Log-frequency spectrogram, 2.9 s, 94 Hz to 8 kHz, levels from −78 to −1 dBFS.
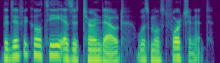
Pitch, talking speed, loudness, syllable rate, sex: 130 Hz, 185 wpm, -17 LUFS, 5.8 syllables/s, male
